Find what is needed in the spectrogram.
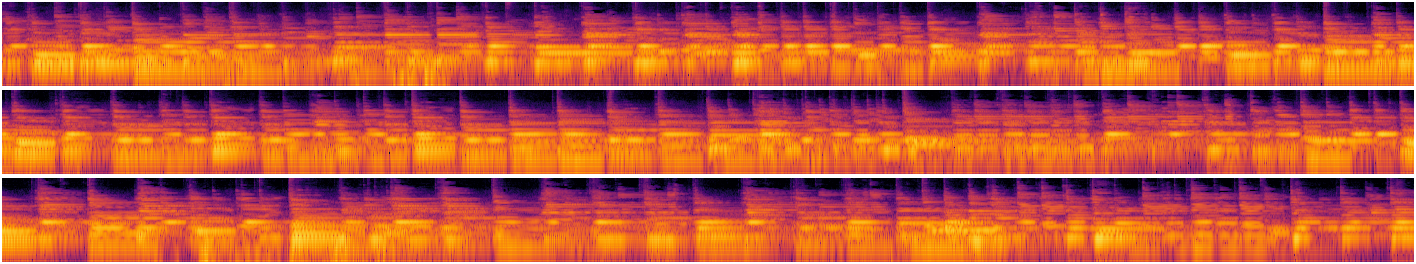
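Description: Two nylon-string classical guitars playing a hymn tune together as an instrumental duet, with continuous plucked notes and chords.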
